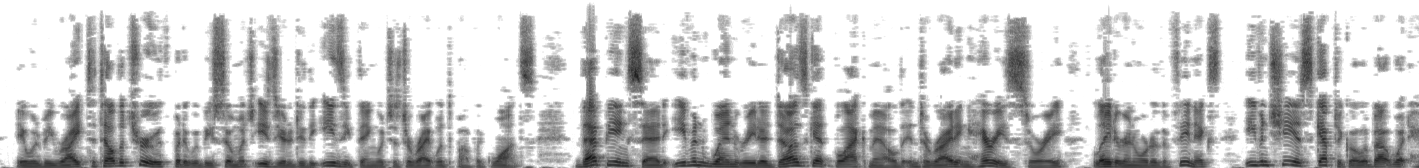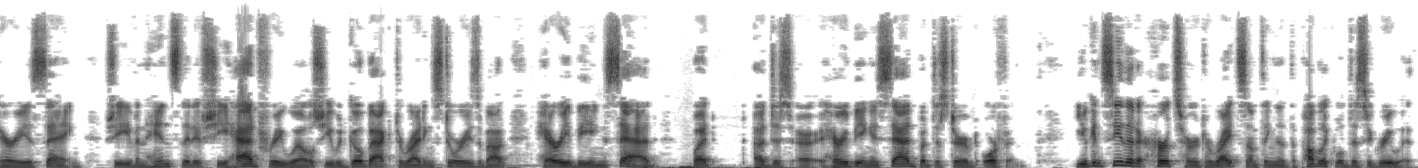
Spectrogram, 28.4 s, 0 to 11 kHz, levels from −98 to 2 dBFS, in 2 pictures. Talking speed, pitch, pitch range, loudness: 220 wpm, 115 Hz, 110-145 Hz, -18 LUFS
